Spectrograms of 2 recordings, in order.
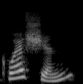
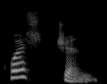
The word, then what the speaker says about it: question: juga dengan yang ini bukan question tapi question huruf t nya bunyinya CH can you answer the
